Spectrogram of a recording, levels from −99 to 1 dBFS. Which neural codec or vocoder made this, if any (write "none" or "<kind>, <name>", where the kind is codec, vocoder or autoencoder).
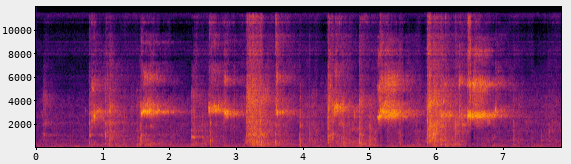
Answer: codec, HILCodec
